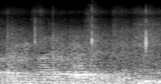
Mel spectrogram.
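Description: Lobby ambience: a faint voice in the background over a steady low rumble, with two light clicks.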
